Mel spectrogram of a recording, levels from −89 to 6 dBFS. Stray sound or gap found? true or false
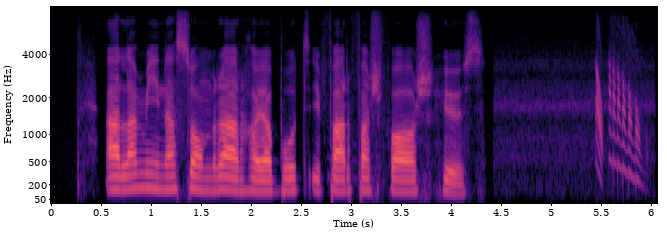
true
